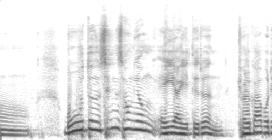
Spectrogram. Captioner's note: speaking korean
